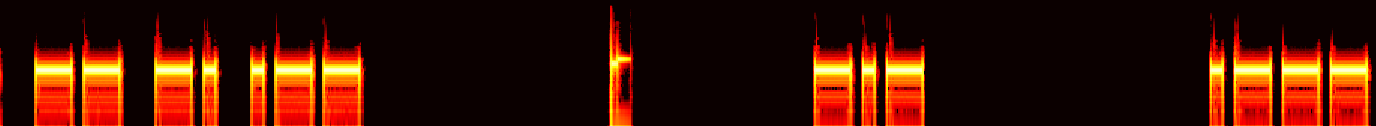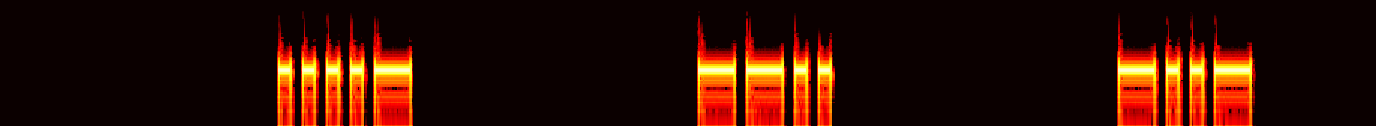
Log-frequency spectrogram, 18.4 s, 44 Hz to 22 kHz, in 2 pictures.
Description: Morse code, heard as a keyed tone, about 15 wpm, spaced as for 5 wpm, 700 Hz. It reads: MNW KJ4ZX
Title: USA Call Signs - 6 Characters - 8x Character Spacing - 15wpm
